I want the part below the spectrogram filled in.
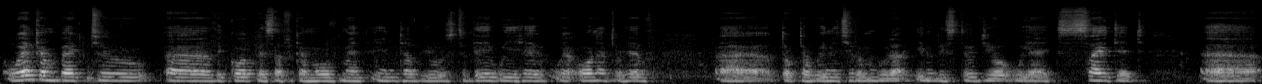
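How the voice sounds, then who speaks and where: A man's voice: on the high side, unhurried, vocal fry, dark tone, reverberant, far from the mic, rough recording. A man interviewing a guest in a studio for a TV program, talking hesitantly with fillers and restarts.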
